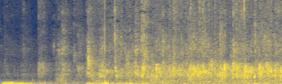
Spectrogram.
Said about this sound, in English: I will also ask you to join me in a round of applause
